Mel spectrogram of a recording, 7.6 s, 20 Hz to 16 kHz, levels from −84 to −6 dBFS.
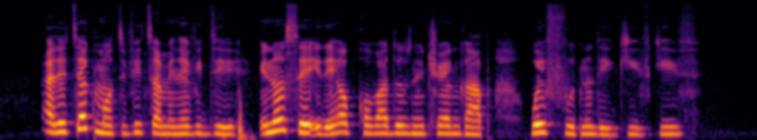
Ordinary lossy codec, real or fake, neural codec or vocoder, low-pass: none; real; none; 14.4 kHz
